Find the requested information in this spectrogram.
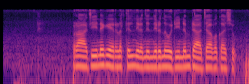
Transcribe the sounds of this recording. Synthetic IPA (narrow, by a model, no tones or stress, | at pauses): praːd͡ʑiːnɐke̞ːɾɐɭɐt̪ːilniɾɐnːinːiɾunːɐo̞ɾiinɐmɾaːd͡ʑaːʋɐɡaːɕɐm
